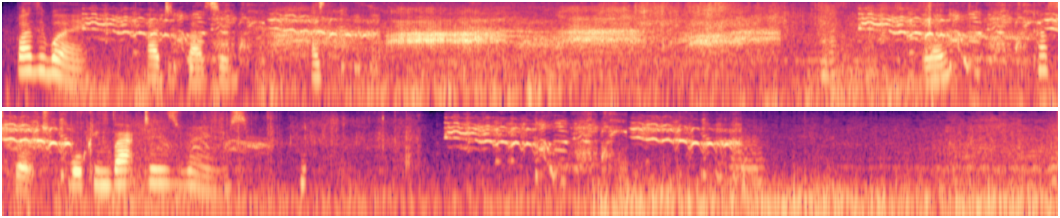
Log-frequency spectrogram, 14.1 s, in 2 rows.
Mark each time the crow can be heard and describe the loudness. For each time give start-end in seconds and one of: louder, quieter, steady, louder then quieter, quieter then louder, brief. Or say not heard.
1.6-8.8 quieter.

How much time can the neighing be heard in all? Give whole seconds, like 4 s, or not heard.
6 s.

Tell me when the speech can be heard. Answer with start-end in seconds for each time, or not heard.
0.1-2.2, 6.1-9.1.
